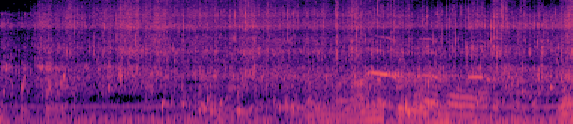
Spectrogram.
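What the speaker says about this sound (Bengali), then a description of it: "পুরো গায়ে জল ঢাল, পুরো গায়ে, মাথার থেকে ঢাল" Water is poured over a person's body during a bath, quiet trickling and splashing with a voice talking over it.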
